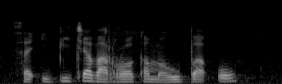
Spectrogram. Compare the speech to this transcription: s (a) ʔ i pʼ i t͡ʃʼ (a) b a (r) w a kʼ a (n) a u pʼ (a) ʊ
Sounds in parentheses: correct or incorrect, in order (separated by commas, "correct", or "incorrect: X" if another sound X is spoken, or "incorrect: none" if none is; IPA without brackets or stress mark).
correct, correct, correct, incorrect: m, correct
